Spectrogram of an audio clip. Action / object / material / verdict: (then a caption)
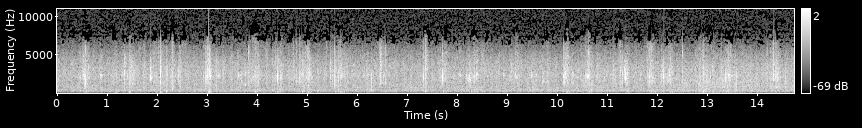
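scrape / solid bar soap cut with a blade / soap / none. A partly carved solid white bar of soap, held in the hand, has flakes scraped and cut off it with a yellow box cutter blade. A steady dry scraping hiss runs throughout, broken by many short crisp clicks and ticks as the blade bites and chips come away.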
